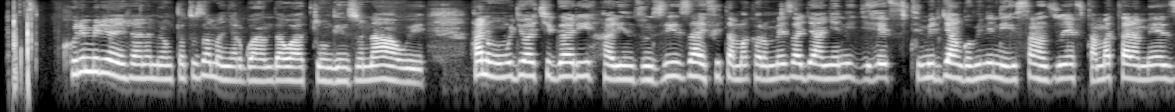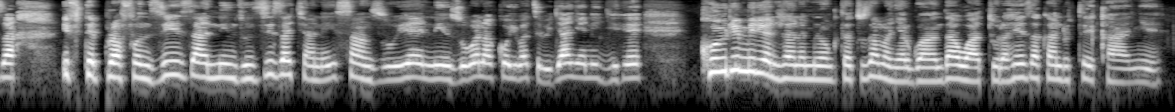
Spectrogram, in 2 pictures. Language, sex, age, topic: Kinyarwanda, female, 18-24, finance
